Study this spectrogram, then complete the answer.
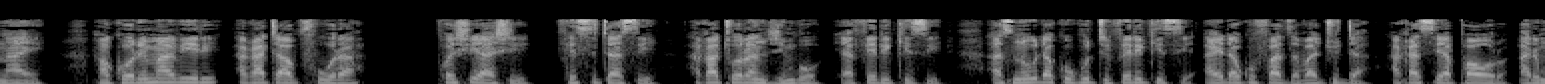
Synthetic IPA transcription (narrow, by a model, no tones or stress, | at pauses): mako̞ɾe̞maʋiɾiakatap͡fuːɾa | pʰoʃiaʃi | fesitasi | akatʰo̞ɾanʐimbo̞jafe̞ɾikisi | asino̞kuɗakwek̬utife̞ɾik̬isiʔaiɗakufad͡zaʋad͡ʒuːdʱaːkasijapauɾoaɾim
